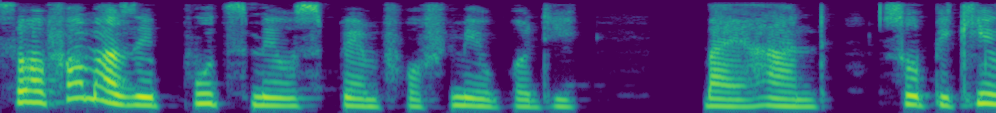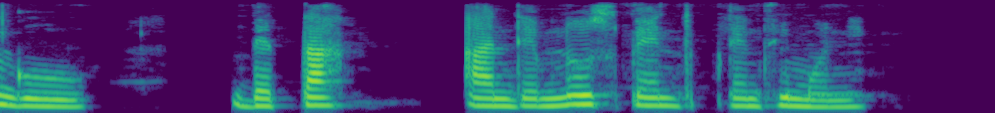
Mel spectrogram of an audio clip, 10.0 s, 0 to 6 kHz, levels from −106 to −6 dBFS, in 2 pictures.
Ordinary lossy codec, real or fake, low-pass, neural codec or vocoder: none; real; 5.4 kHz; none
